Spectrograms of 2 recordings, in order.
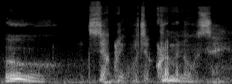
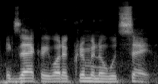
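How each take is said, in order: First: Hammed-up shock at being found out; mock scandalised. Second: Said in the usual way. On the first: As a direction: echo the accusation as if caught out. Repeats accusation in mock shock.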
